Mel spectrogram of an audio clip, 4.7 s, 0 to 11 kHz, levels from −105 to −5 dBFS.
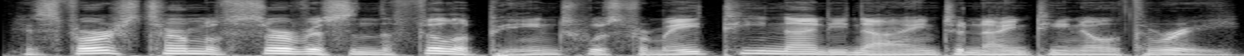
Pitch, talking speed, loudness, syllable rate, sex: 115 Hz, 220 wpm, -19 LUFS, 6.0 syllables/s, male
